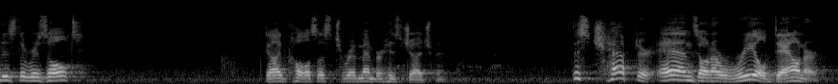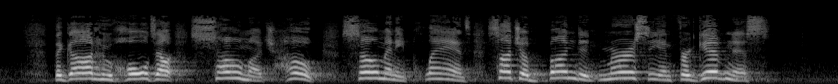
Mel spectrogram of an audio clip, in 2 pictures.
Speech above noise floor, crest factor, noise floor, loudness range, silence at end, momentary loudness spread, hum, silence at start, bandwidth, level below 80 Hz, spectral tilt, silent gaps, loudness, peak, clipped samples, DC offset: 36 dB; 18 dB; -59 dBFS; 11 LU; 0.7 s; 14 LU; none; 0 s; 10.5 kHz; -70 dBFS; -4.5 dB/octave; none; -23 LUFS; -6 dBFS; under 0.1%; under 0.1%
